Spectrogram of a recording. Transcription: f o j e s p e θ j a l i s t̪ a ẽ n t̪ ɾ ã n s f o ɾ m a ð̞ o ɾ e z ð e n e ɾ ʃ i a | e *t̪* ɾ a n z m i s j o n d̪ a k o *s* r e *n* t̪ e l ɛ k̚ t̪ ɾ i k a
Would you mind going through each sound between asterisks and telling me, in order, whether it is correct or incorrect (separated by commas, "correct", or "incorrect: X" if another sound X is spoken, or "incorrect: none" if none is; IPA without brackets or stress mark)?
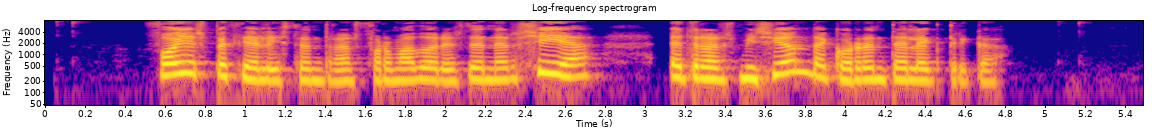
correct, incorrect: none, correct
